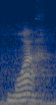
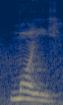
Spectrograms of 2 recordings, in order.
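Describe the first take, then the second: First: The vowels glide together as 'wah'. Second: The vowels are said separately as 'oy'. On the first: The speaker calls it right. "Eu vou ler moá" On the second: The speaker calls it wrong. "eu não vou ler moi"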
